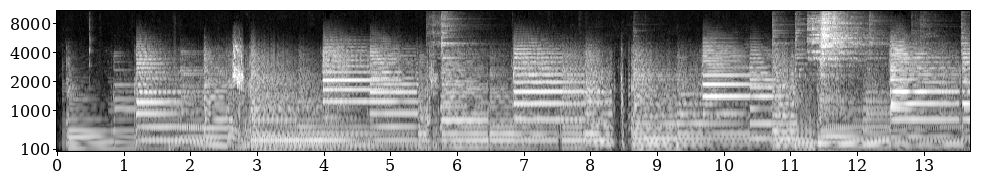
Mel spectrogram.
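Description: A live band plays a loud rock song at an event in Carbogna, thick distorted electric guitar chords ringing and shifting every second or two over a steady, full-band backing, with no talking.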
